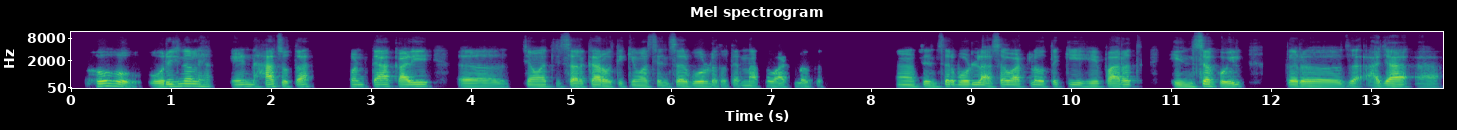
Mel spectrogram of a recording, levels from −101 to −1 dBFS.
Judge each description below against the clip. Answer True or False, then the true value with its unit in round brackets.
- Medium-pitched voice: False (110 Hz)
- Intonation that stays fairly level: True (2.2 semitones)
